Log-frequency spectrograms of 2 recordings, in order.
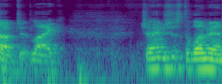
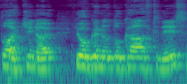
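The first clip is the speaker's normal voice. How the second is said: mocking security guy; 6 semitones higher, 6 dB louder than usual. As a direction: draw it out like a scornful bouncer. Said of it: "He's like".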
